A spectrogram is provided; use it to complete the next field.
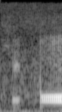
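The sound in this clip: A telephone line ringing. A steady, single-pitched tone starts midway and holds loud to the end, after a faint short beep at the start.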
